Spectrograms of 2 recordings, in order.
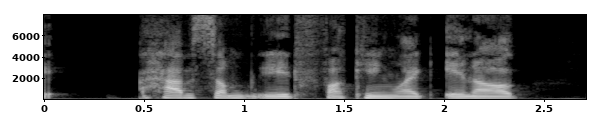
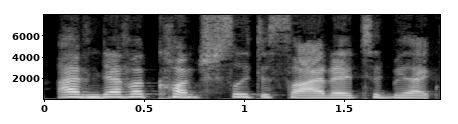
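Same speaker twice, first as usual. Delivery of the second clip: ordinary delivery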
